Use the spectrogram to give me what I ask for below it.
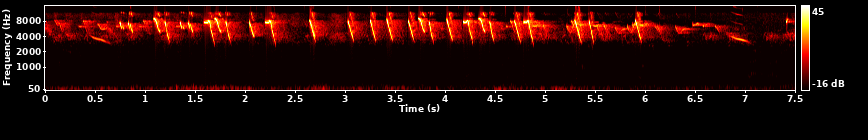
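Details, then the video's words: Saffron finches singing free in nature as a flock. Rapid series of bright, high, descending chip notes overlap in a busy chorus, with brief gaps between bursts. "canário da terra livre e cantando na natureza em rebanho"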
